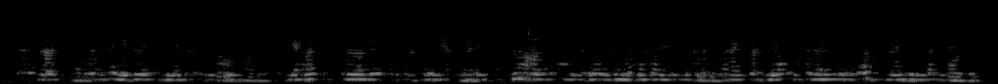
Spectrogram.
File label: female, live rec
